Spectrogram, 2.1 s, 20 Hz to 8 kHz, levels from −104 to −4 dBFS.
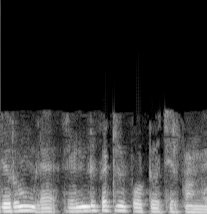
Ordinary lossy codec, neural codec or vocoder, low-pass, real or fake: AAC, 16 kbps; codec, 16 kHz, 16 kbps, FunCodec, trained on Chinese and English, 50 frames a second; 7.2 kHz; fake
